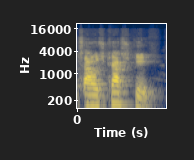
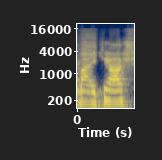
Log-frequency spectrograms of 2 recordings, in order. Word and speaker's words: Matty Cash: it's um about mat kashki where where's he he's not in the squad not in Squad said it wrong Mat Matty cash he's injured he didn't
